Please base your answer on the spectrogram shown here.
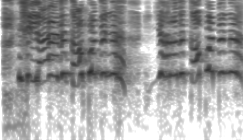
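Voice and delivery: high, frantic shouts for help; cry for help. Acted. Girl surrounded by thugs calls for help, frantic high shout. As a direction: scream for rescue, tearful.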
